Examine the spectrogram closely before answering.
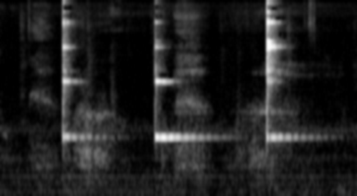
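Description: A brush taps against a ceramic bowl with a light ringing clink.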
